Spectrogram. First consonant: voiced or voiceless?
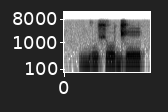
voiced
